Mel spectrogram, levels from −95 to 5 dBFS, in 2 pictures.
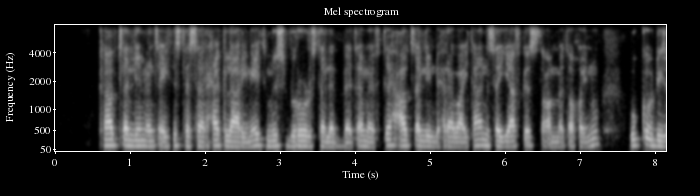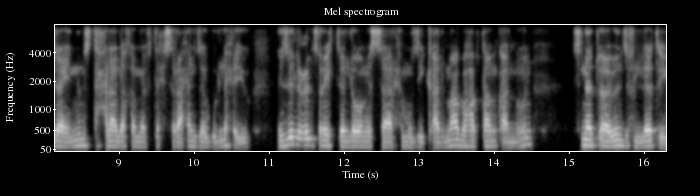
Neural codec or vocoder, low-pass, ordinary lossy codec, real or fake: none; 7.2 kHz; Opus, 16 kbps; real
